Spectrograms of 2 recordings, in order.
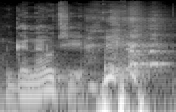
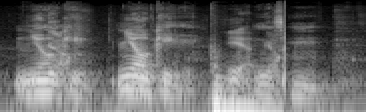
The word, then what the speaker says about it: gnocchi: it's funny but like when there's a g and an n next to each other in italian you it's like a silent g right and you just bypass it gnocchi shout out to rosso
